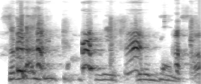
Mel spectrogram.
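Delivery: high squealing gangster impression, laughing; mock tough-guy voice, half laughing. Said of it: "my Jesus is gangster".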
